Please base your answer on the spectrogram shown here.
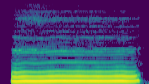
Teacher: When I create the sound, air must be forced between the tip of my tongue and my top front teeth. At the same time, my vocal cords are vibrating. · Term: voiced TH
